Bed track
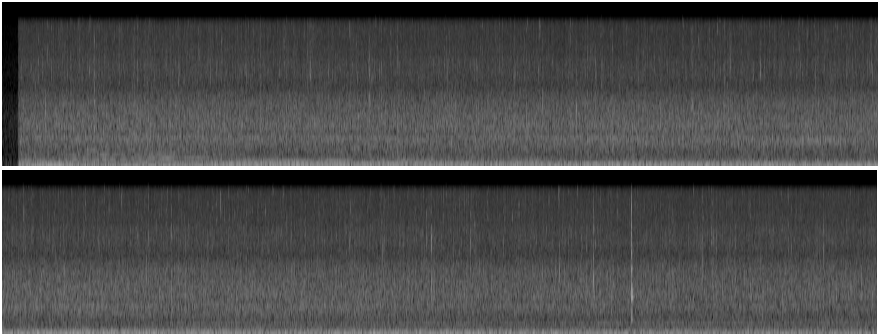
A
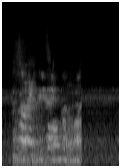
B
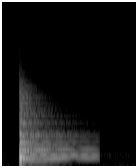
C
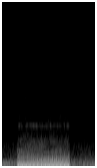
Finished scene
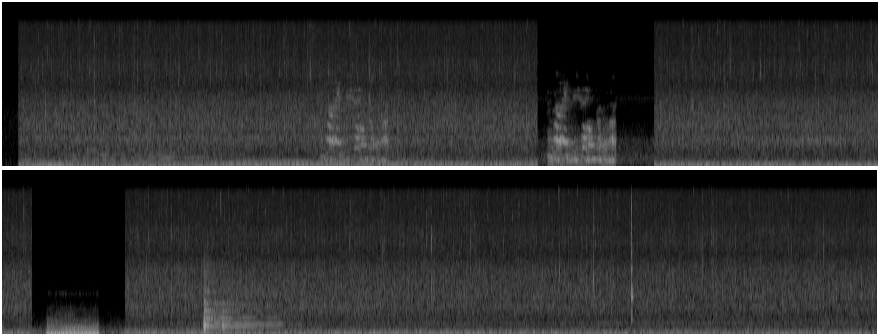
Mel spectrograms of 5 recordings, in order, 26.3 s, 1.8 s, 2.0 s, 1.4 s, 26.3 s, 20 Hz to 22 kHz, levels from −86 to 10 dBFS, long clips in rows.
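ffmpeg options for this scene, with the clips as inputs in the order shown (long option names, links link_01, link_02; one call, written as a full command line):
ffmpeg -i bed.wav -i cue0.wav -i cue1.wav -i cue2.wav -filter_complex "[1:a]asplit=2[link_01][link_02];[0:a]volume=-11dB[link_03];[link_02]tiltshelf=frequency=970:gain=7.5[link_04];[3:a]equalizer=frequency=84:width=1.5:gain=-10.5[link_05];[2:a]aecho=1:1:277:0.376[link_06];[link_03]asplit=3[link_07][link_08][link_09];[link_07]atrim=end=8.024[link_10];[link_04]atrim=end=1.76,asetpts=PTS-STARTPTS,volume=-8.5dB[link_11];[link_08]atrim=start=9.776:end=13.584[link_12];[link_05]atrim=end=1.4,asetpts=PTS-STARTPTS,volume=-2dB[link_13];[link_09]atrim=start=14.976[link_14];[link_01]atrim=end=1.76,asetpts=PTS-STARTPTS,volume=-10dB,afade=type=in:duration=0.004:curve=hsin,afade=type=out:start_time=1.756:duration=0.004:curve=hsin,adelay=203301S[link_15];[link_06]atrim=end=2.01,asetpts=PTS-STARTPTS,volume=-6.5dB,afade=type=in:duration=0.004:curve=hsin,afade=type=out:start_time=2.006:duration=0.004:curve=hsin,adelay=15900[link_16];[link_10][link_11]acrossfade=duration=0.004:curve1=hsin:curve2=hsin[link_17];[link_17][link_12]acrossfade=duration=0.004:curve1=hsin:curve2=hsin[link_18];[link_18][link_13]acrossfade=duration=0.004:curve1=hsin:curve2=hsin[link_19];[link_19][link_14]acrossfade=duration=0.004:curve1=hsin:curve2=hsin[link_20];[link_20][link_15][link_16]amix=inputs=3:normalize=0" out.wav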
